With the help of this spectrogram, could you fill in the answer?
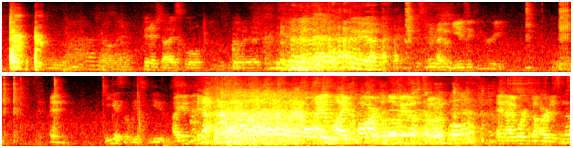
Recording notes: This recording is of our live Q&amp;A with the OIART students. This recording is of our live Q&A with the OIART students and features a panel of YouTubers.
